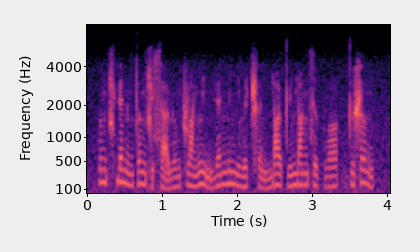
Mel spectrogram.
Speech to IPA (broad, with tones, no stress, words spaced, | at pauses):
ʊ˥˧ŋt͡ɕʰɥɛ˥˧n ʊ˥˧ŋt̪ɤ˥˩ŋɕy˩ sä̰˨˩ ɻʊ˧˥ŋ ʈ͡ʂwɑ˧˥ŋ lḭ˨˩ŋɥɛ˥n n̪i˥˧ŋ i˥˩li˥ʈ͡ʂʰə̰˨˩n mjɑ˥˩ʊ̯t̪y˥ljɑ˥ŋ sɹ̩˥˩ kwɔ˥ | t̪y˧˥ ʂɤ˥˩ŋ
